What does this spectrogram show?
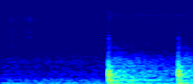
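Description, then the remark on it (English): Two solid knocks on a door, spaced a moment apart, with a dull wooden thud, as a baker knocks at Mr. Mueller's door. They are fairly quiet and stand alone against a low, steady background with no talking. “There was a knock on the door.”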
